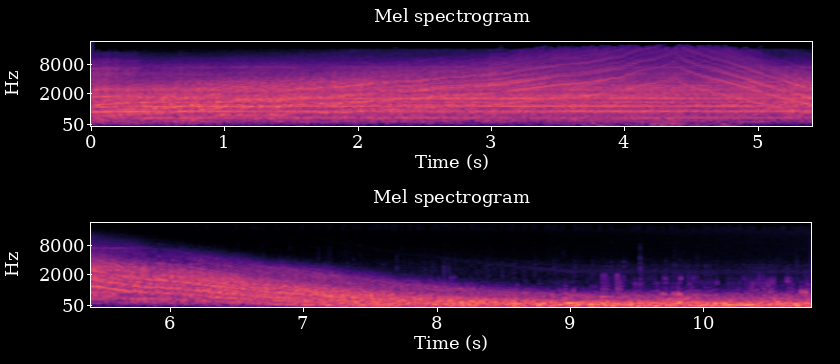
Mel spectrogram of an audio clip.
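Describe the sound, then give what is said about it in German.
A loud, steady motor whir from an immersion blender finely pureeing a cooked soup mixture runs the whole time, its high-pitched whine sweeping down as the blades churn through the food. No one speaks. “Nachdem das Ganze etwas gekocht hat, wird es mit dem Pürierstab fein püriert und durch ein Sieb gestrichen.”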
